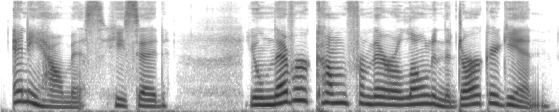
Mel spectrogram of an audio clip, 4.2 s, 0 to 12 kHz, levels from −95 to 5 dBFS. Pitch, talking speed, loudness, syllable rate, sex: 225 Hz, 200 wpm, -18 LUFS, 6.2 syllables/s, female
